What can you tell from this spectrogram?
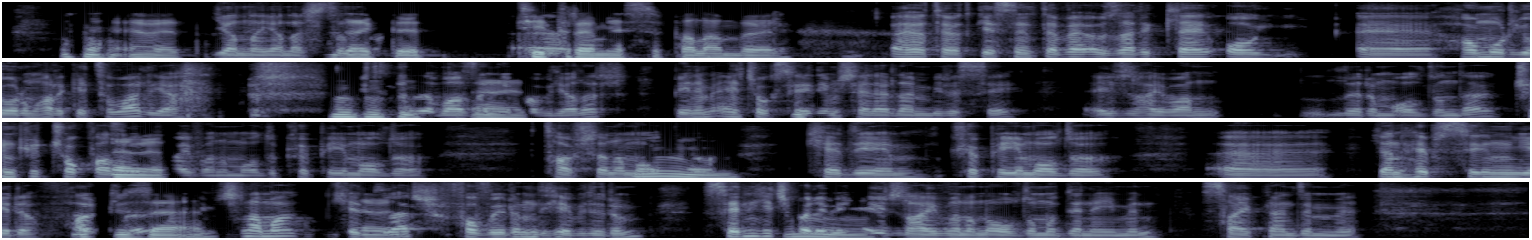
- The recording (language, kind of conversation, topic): Turkish, unstructured, Evcil hayvan sahiplenmenin en büyük faydaları nelerdir?
- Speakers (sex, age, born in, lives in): male, 25-29, Turkey, Poland; male, 30-34, Turkey, Italy
- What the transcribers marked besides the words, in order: chuckle; distorted speech; other background noise; static; chuckle; tapping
